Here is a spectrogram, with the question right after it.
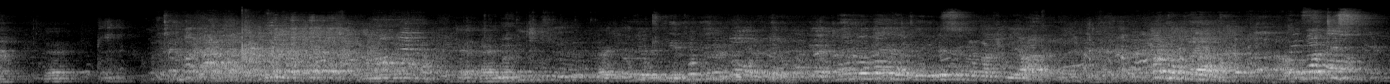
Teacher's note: La raschiata è una specie di suono animalesco che esce dalla nasca. Guarda, è molto sgradevole, quasi cavernosa, che parte dalle profondità degli orifizi nasali, transitando per quelli gutturali, dove trova una sorta di cassa di risonanza e quando Avoca!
